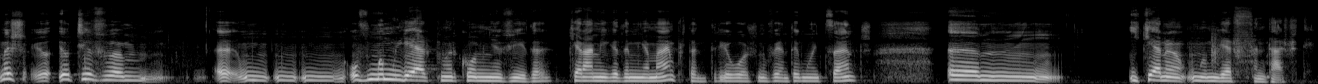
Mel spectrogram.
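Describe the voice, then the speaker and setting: A woman speaks at a fairly slow pace in a fairly low pitch, with a dark, mellow tone and ordinary pitch variation. The recording is very clean, with a silent background. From Portugal, Lisbon. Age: 60s. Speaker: educator and book lover. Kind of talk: TV talk show conversation. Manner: halting, many fillers.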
